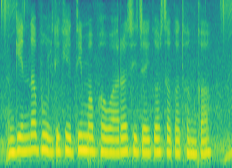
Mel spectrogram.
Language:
Chhattisgarhi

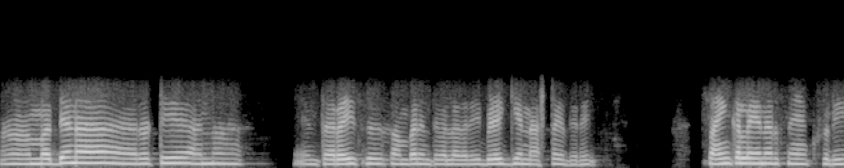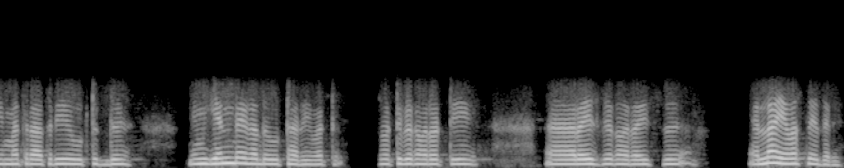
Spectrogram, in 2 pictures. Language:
Kannada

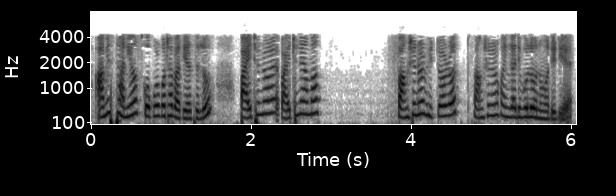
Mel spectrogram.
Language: Assamese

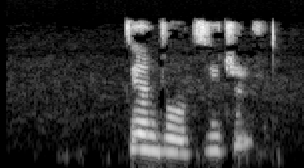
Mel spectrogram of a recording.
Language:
Chinese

